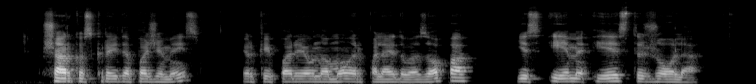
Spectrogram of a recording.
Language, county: Lithuanian, Kaunas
